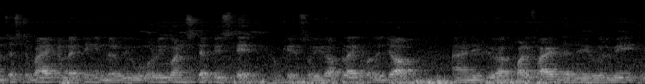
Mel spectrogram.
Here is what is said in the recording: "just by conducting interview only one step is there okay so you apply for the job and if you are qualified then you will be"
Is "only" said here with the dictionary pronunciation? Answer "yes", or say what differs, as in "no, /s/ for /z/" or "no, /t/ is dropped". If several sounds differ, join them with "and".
yes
